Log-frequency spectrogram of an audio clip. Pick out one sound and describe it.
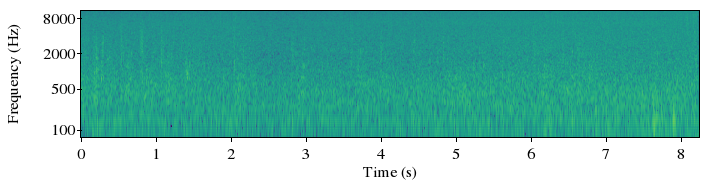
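Water splashes steadily as someone wades through it.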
